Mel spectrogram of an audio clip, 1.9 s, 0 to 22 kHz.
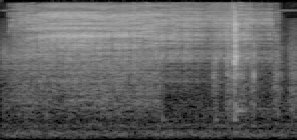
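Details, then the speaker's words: Subaru EJ25 engine (WRX/STI) during rebuild, clutch fork pushed to seat the throwout bearing: a brief scrape then a single sharp click as the bearing locks into the pressure plate; correct engagement. "clicking the throwout bearing into the actual pressure plate if you hear that noise you're home free you can continue on"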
